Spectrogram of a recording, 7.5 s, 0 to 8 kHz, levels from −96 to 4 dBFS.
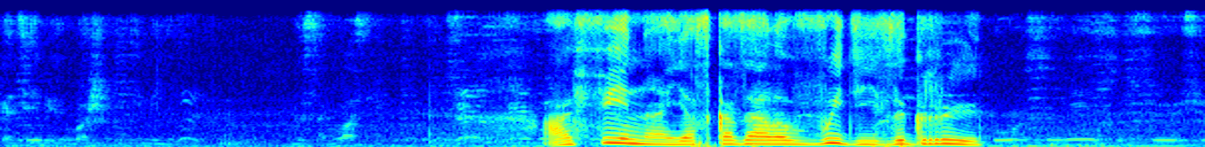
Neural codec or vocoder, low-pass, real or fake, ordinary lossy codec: none; 7.2 kHz; real; none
